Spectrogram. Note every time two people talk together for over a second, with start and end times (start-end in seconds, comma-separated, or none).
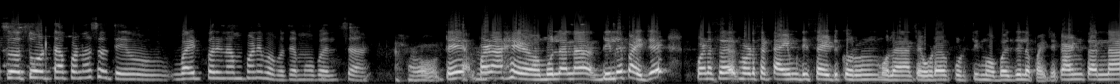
none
